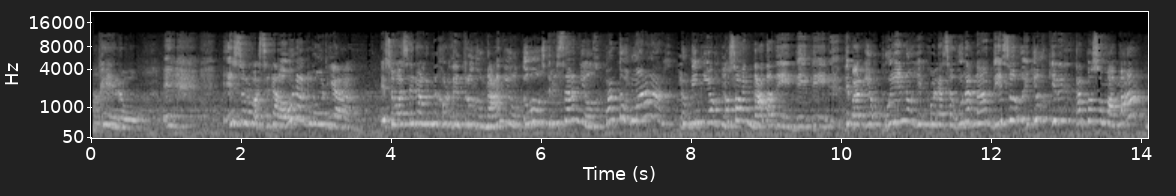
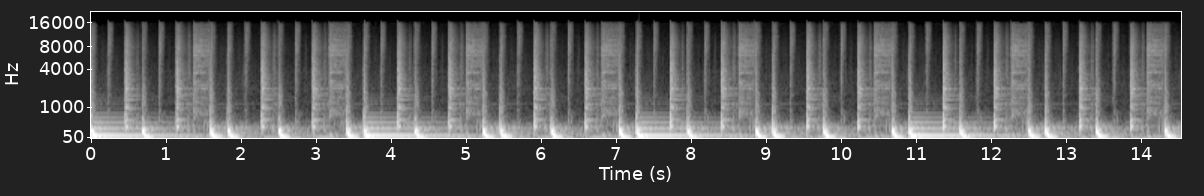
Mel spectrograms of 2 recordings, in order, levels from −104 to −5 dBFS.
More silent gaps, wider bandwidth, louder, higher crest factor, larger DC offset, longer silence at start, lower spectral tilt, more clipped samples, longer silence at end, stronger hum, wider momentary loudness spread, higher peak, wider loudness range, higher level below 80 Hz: neither; second, 12.5 kHz vs 15.5 kHz; second, -33 LUFS vs -18 LUFS; about the same, 18 dB vs 16 dB; neither; about the same, 0.05 s vs 0 s; second, -2 dB/octave vs -7 dB/octave; neither; about the same, 0 s vs 0 s; neither; second, 7 LU vs 12 LU; second, -16 dBFS vs 0 dBFS; about the same, 2 LU vs 2 LU; second, -64 dBFS vs -20 dBFS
